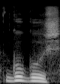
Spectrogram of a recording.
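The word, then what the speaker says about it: Googoosh: Wie wird die Gruppe oder der Interpret ausgesprochen? Das ist eine Frau, und zwar Gugusch heißt die.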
